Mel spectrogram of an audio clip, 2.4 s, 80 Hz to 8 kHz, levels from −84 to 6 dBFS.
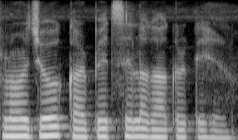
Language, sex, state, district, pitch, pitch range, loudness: Hindi, female, Arunachal Pradesh, Longding, 160 Hz, 150-175 Hz, -14 LUFS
